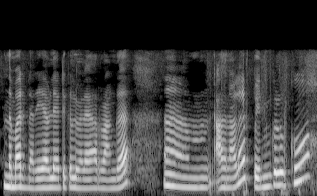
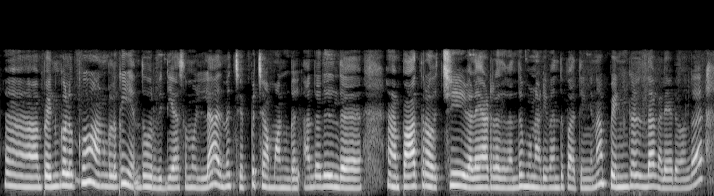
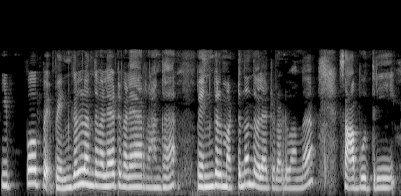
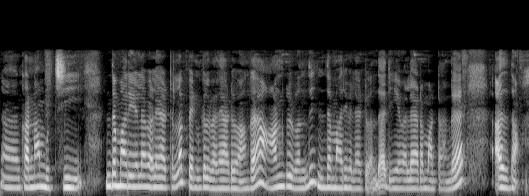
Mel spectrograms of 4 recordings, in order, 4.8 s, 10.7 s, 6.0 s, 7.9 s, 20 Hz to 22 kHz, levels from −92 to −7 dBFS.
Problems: none marked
